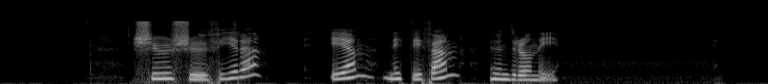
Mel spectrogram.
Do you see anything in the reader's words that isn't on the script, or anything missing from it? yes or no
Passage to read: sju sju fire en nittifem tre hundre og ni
yes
